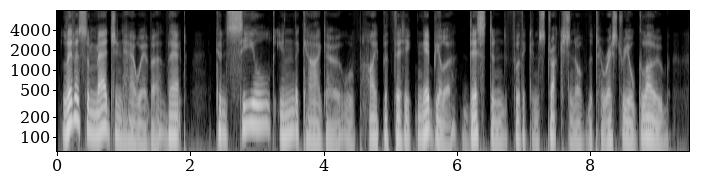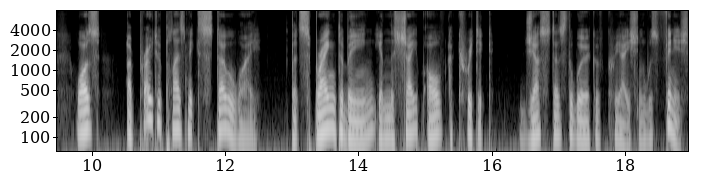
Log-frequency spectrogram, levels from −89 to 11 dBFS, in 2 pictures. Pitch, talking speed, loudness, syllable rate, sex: 100 Hz, 135 wpm, -20 LUFS, 4.4 syllables/s, male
